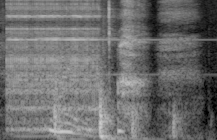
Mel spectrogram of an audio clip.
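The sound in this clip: A telephone rings with a bright, high-pitched bell tone that sustains across the whole moment, fairly loud and alone.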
